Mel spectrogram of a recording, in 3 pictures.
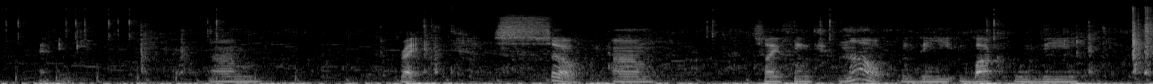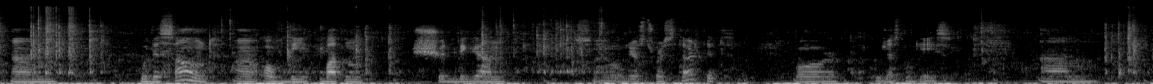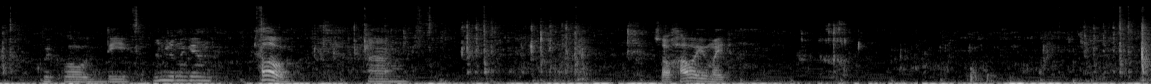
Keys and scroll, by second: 4.2 shift+c, 10.7 Escape, 10.8 F2, 11.3-12.3 typing, 11.4 Tab, 11.9 Tab, 14.5 alt+p, 15.1 BackSpace, 15.3 BackSpace, 15.6 BackSpace, 16.3 ctrl+shift+BackSpace, 16.7-17.2 typing, 17.3 Return, 20.0 typing, 21.1 typing, 22.5-23.0 typing, 26.5-28.6 typing, 28.7 Return, 34.0-34.5 typing, 34.4 Return.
